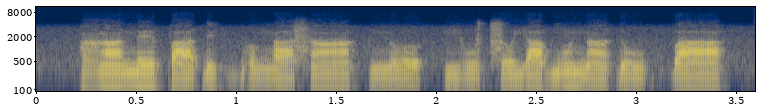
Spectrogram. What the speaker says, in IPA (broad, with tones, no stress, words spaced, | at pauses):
ɣã˦ne˦pa˨ɗi˨ ɡ͡bʊ˨ŋa˨sã˦ | nʊ˨ | ju˨t͡sʊ˦ja˦ bũ˦nã˨ ɗu˨ɡ͡ba˦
